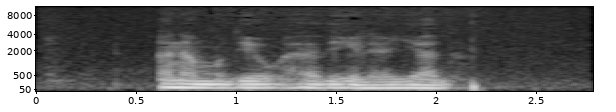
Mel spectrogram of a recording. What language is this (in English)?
Arabic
